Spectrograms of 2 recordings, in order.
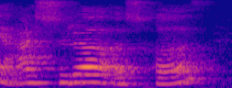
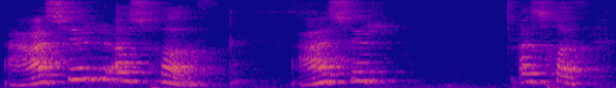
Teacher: So I cannot say عشرة أشخاص because I'm dropping the A sound with the ت مربوطة and it becomes عشر أشخاص.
